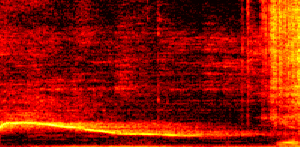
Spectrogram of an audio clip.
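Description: A man whistling one long falling note that starts suddenly and slides down over about a second.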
